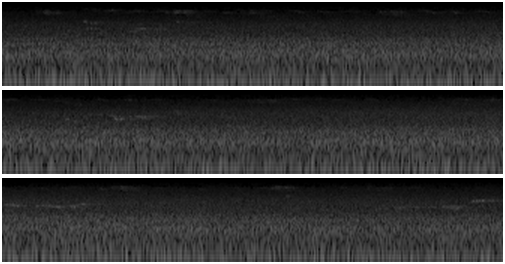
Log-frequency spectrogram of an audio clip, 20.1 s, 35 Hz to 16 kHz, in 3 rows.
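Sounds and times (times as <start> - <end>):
wind rushing through trees: 0.0 - 20.0
faint bird chirps: 18.6 - 20.0.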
